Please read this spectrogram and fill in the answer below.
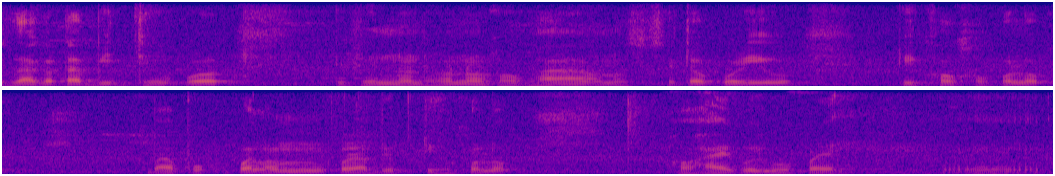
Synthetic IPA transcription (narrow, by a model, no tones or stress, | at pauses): ɔzaɡɔtabidʱːiupɔɹɔt | bibʱinːɔdʱɔɹɔnɔɹxɔbʱaonustʰitɔkoɹiʊ | kɹikʰɔkxɔkɔlɔk̚ | bapoxupalɔnkɔɹabjɔktixɔkɔlɔk | xɔɦajkoɹibɔpaɹɛ̰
